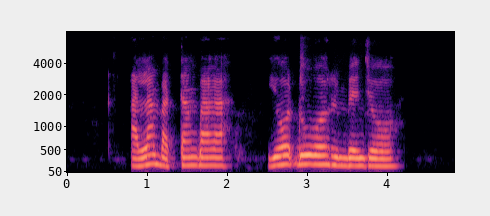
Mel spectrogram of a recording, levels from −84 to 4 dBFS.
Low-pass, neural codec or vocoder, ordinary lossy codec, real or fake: 7.2 kHz; none; Opus, 16 kbps; real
